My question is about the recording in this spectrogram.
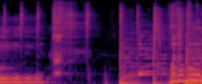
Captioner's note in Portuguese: Pat gasps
